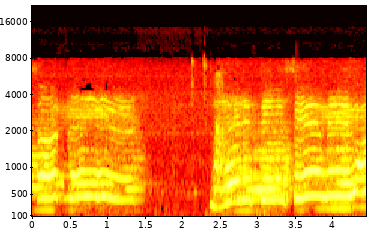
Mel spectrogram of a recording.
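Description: A woman singing a slow solo vocal line in long held notes with small wavering ornaments. The phrase breaks off about a second and a half in, and she resumes after a brief pause. The voice sounds thin and narrow, as heard through a video call.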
